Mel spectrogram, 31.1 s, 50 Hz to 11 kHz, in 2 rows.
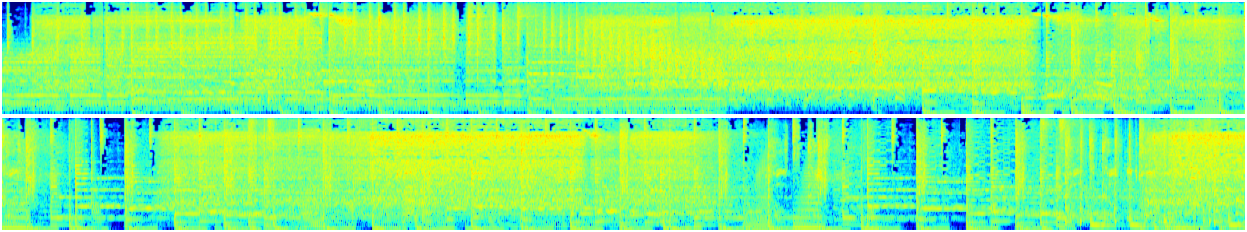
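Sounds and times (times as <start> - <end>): background music with beat: 0.0 - 31.0
drill press boring through steel: 0.4 - 5.7, 6.7 - 16.2, 17.4 - 25.0, 29.8 - 31.0.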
